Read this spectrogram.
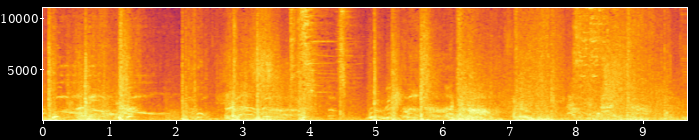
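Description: A fighter grunts and cries out with each strike.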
